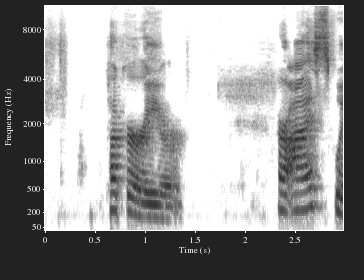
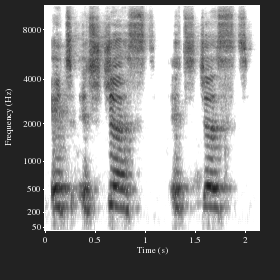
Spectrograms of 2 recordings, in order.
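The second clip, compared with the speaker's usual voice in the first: faltering; 6 semitones higher, slower than usual. A narrator's reading. Girl faking distress.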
